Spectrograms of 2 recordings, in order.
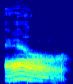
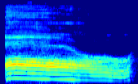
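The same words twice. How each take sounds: First: The sound is said at normal, short length. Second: The sound is held and stretched out long.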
